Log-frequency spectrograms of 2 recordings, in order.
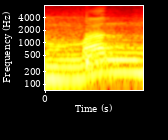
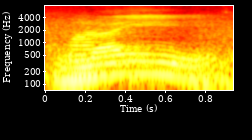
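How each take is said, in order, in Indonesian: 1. Kata itu berakhir dengan bunyi n yang jelas. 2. Bunyi n menyatu menjadi bunyi semivokal sengau. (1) "Yang aslinya bunyinya man" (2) "menjadi mai ... harus ada dengungnya"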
